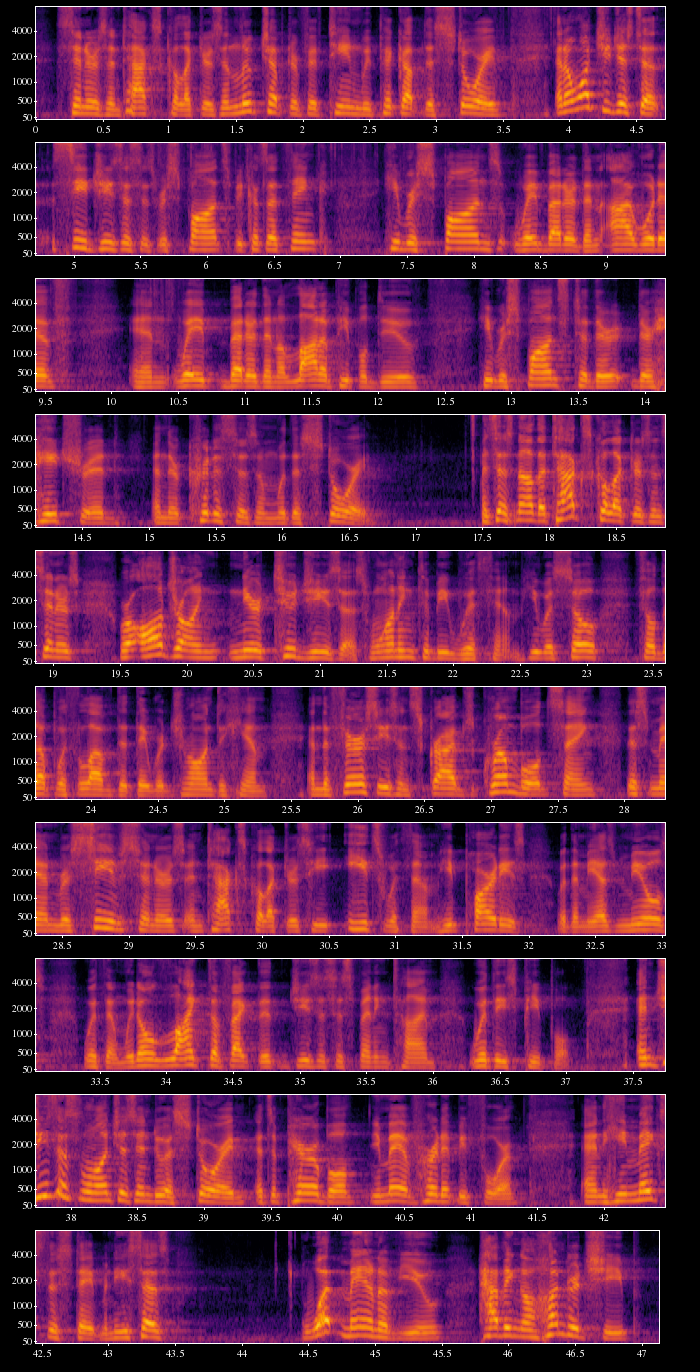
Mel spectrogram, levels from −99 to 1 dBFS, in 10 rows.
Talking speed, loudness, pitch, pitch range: 200 wpm, -26 LUFS, 155 Hz, 140-180 Hz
